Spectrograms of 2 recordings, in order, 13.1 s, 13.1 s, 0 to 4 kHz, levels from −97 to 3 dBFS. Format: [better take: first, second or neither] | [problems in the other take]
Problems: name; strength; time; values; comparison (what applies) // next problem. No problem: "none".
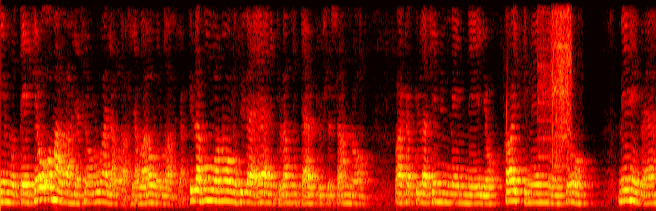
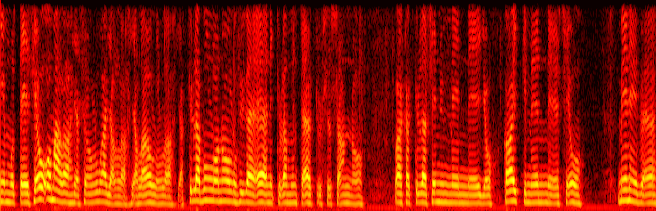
second | background sound (Camera); 17 dB below the speech // room echo; dies away in 2.6 s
